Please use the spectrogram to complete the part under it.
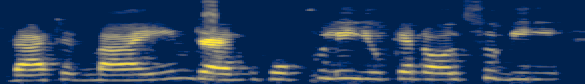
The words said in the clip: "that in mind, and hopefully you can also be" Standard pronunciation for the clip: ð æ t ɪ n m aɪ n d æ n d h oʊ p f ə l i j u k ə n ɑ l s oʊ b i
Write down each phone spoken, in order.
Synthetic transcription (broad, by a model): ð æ t ɪ n m aɪ n d æ n d h oʊ p f ə l i j u k ə n ɑ l s oʊ b i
